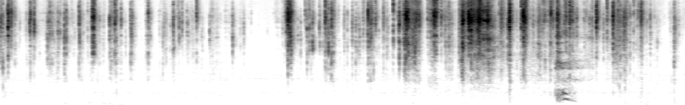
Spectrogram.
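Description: Foil Pokémon booster pack wrapper crinkling and crackling in the hands as it is torn open, in irregular rustles that grow loudest a little past the middle.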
